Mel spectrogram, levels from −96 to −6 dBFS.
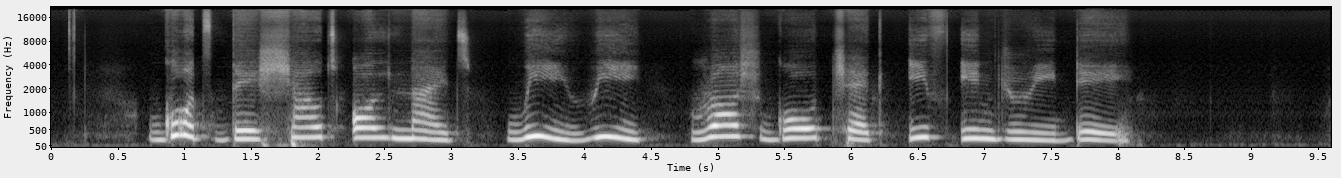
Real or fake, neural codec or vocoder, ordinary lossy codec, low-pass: fake; autoencoder, 48 kHz, 32 numbers a frame, DAC-VAE, trained on Japanese speech; none; none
